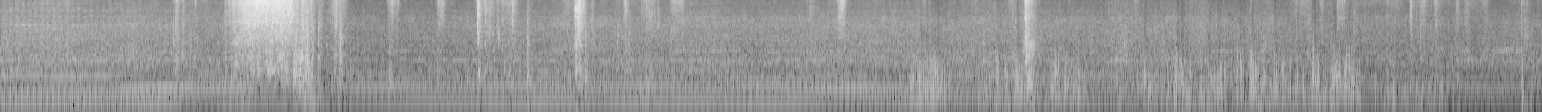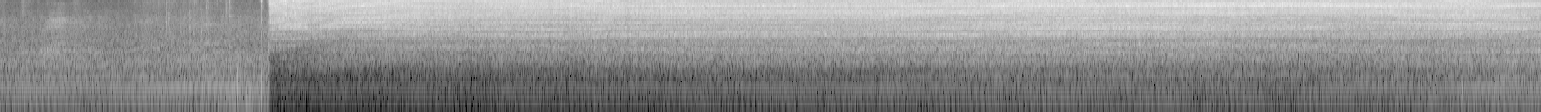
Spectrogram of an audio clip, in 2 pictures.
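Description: Semi-truck diesel engine idling steadily, with knocks and rattles, heaviest about two to three seconds in and again around ten to fourteen seconds. At about eighteen seconds the engine sound cuts off abruptly, leaving a steady hiss.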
